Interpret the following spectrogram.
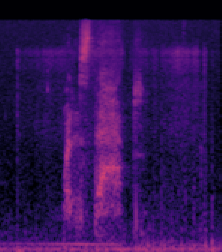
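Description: A woman whispering faintly: two short, hushed, breathy sounds about a second in.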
